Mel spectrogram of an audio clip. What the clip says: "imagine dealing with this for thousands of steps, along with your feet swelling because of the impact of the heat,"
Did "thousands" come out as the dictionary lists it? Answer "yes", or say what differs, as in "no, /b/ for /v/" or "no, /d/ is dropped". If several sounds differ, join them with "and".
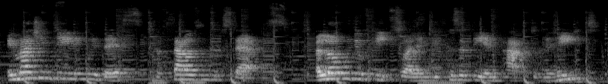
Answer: yes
